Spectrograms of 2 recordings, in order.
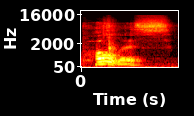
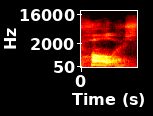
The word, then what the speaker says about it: polis: on moving on um so polis spelt p o l i s it's not polish like you might think it's greek that means city so like country man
